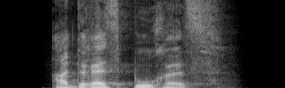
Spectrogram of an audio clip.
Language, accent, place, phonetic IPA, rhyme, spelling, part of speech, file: German, Germany, Berlin, [aˈdʁɛsˌbuːxəs], -ɛsbuːxəs, Adressbuches, noun, De-Adressbuches.ogg
- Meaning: genitive of Adressbuch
